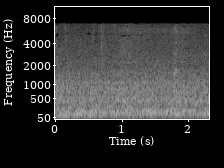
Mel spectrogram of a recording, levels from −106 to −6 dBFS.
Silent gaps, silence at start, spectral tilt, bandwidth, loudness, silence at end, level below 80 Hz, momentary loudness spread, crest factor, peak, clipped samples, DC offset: none; 0 s; -5 dB/octave; 7.2 kHz; -43 LUFS; 0 s; -64 dBFS; 1 LU; 12 dB; -30 dBFS; under 0.1%; under 0.1%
